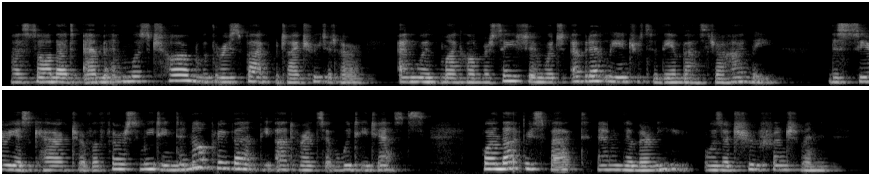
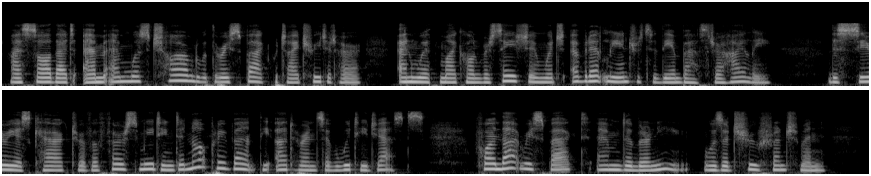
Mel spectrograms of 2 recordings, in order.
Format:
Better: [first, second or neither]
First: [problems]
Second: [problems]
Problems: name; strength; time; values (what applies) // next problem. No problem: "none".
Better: second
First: noise reduction (neural mask model DeepFilterNet 3)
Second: none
